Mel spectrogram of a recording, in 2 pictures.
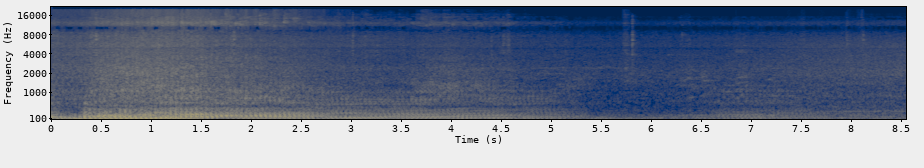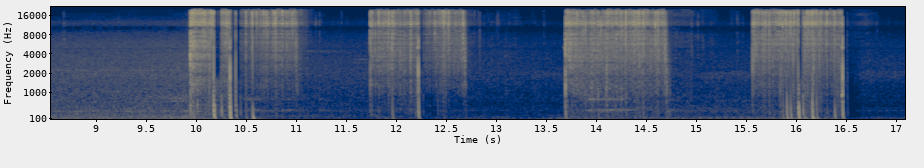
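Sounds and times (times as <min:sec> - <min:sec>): welding arc crackling and hissing: 0:10.0 - 0:11.1, 0:11.8 - 0:12.9, 0:13.7 - 0:15.0, 0:15.6 - 0:16.6.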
